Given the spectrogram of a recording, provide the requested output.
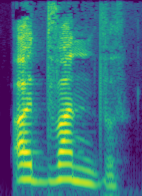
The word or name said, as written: अद्वंद्व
